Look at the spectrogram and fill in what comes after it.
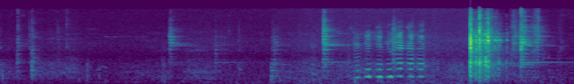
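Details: French Alpine baby goats at bottle feeding; after quiet clicks and knocks, a pulsing, quavering bleat builds near the end, followed by a sharp clatter and a shorter cry.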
